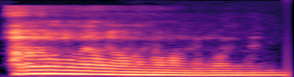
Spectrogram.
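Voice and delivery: loud high sigh of relief; relieved oh. Pretend. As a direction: let it all out in one relieved "oh". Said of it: "listeners on this show going like this".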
